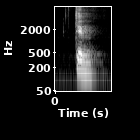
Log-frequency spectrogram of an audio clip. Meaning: a male given name
- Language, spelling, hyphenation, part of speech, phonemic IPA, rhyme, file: Dutch, Tim, Tim, proper noun, /tɪm/, -ɪm, Nl-Tim.ogg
